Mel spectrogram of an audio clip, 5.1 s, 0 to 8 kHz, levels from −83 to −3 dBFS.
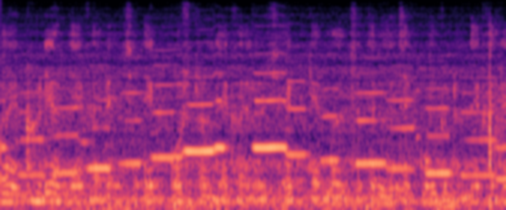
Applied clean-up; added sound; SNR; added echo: none; Wind instrument, woodwind instrument; 0 dB; reverberation time 0.7 s.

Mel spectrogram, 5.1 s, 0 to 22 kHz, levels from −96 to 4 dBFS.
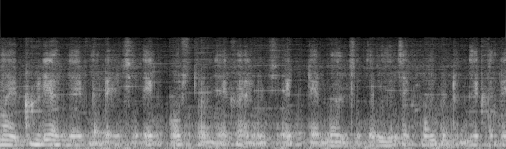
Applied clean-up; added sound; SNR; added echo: neural separator model SepFormer DNS4.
